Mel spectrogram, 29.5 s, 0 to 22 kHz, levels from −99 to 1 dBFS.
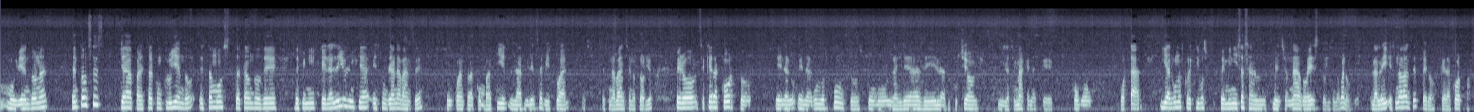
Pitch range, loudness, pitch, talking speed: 135-170 Hz, -15 LUFS, 145 Hz, 140 wpm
